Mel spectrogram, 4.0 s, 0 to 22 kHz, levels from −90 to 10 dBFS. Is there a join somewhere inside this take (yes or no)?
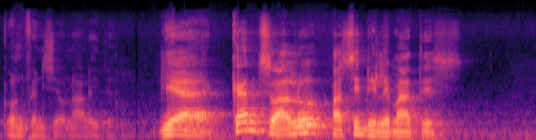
no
